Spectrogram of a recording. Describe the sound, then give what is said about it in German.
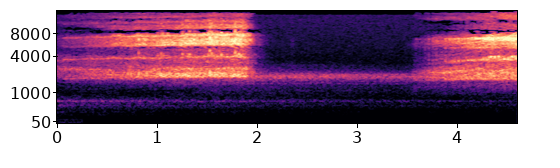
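An owl's call, heard as a long, harsh, breathy hissing screech that stops and then resumes after a brief quiet gap. “Eule verweist auf die heulenden Rufe.”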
